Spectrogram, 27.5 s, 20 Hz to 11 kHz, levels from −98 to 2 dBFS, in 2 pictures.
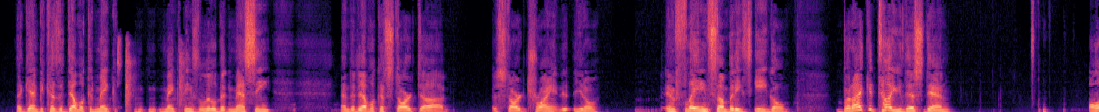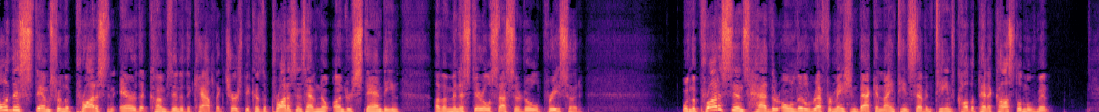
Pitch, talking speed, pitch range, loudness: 185 Hz, 160 wpm, 165-205 Hz, -20 LUFS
